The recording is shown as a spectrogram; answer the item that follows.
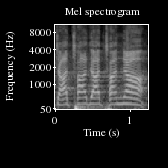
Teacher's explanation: ആ നാവ് അണ്ണാക്ക് പറ്റിച്ചിട്ട്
